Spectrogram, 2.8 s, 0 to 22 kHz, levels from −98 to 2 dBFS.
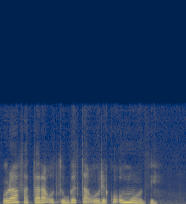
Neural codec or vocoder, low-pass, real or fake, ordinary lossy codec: codec, 24 kHz, 1.2 kbps, DualCodec; 10.8 kHz; fake; none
